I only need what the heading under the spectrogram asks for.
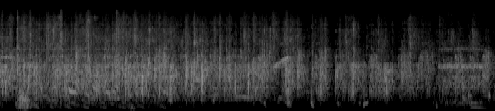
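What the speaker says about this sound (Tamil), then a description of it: "இந்த படம் வெற்றி அடைய அனைவரும் கைத்தட்டல் கொடுங்க" Audience applause at a Tamil film audio and trailer launch event, a dense steady clapping from a crowd filling the hall, with some voices mixed in underneath.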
